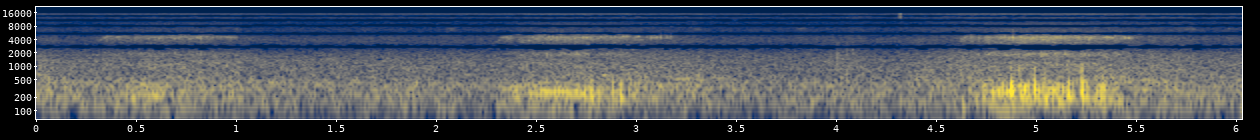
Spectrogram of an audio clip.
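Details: Infant aged 11 weeks snoring during sleep: soft, noisy snoring breaths, about three in six seconds, over steady room hiss.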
